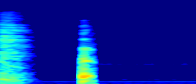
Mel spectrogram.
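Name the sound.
coughing and throat clearing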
